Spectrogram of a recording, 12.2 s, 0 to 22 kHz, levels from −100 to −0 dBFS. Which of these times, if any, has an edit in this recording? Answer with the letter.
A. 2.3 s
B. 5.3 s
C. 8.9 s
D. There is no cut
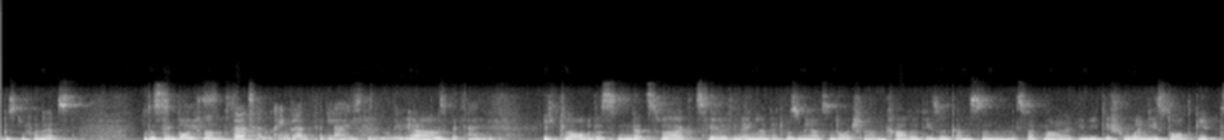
D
